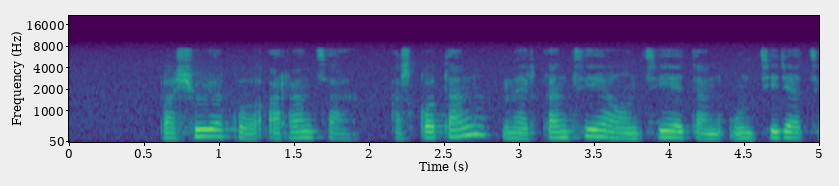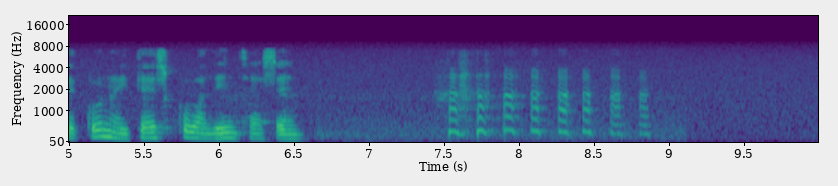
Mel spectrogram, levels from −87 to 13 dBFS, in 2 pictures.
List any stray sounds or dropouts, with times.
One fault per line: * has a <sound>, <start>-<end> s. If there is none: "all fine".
* has a laugh, 7.4-9.0 s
